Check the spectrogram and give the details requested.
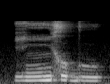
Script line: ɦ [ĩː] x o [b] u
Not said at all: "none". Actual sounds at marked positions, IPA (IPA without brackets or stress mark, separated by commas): ĩː, b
